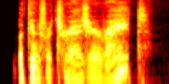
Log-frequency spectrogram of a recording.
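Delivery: soft, hushed half-whisper under the breath. A player's character sits beside a bound captive and speaks to him, half-whispering. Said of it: "he's like whispering".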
